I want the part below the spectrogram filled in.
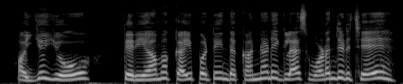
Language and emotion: Tamil, fearful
